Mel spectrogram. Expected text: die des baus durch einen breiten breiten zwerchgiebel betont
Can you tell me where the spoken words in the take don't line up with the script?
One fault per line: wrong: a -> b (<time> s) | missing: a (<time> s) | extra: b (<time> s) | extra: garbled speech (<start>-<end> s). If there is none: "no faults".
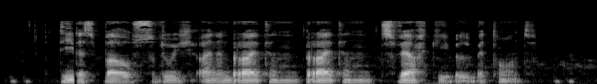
no faults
